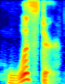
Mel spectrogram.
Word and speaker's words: Worcester: Worcester.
